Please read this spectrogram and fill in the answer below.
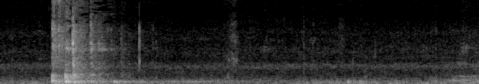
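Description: A single sharp clatter about a quarter second in, with a brief ringing tail, as something is handled on the floor of an enclosed car trailer. A few faint clicks follow.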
